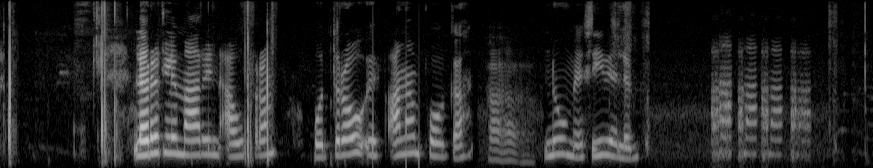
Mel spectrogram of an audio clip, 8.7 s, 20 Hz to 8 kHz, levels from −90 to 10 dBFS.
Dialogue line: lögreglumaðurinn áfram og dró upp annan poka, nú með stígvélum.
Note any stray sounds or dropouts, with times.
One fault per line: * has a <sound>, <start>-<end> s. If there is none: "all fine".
* has a laugh, 4.9-5.4 s
* has a laugh, 7.1-8.1 s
